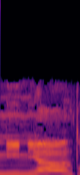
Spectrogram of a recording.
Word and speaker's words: niña: Yeah, I mean, you would just pronounce them in the Spanish, so with the I-U-A-O pronunciation, but it should be niña, like girl in Spanish.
